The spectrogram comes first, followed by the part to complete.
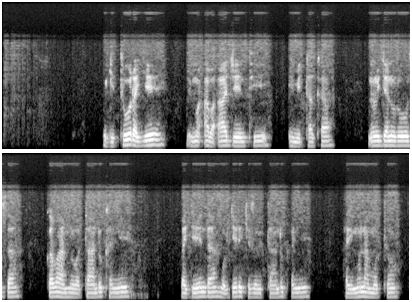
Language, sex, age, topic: Kinyarwanda, male, 18-24, government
